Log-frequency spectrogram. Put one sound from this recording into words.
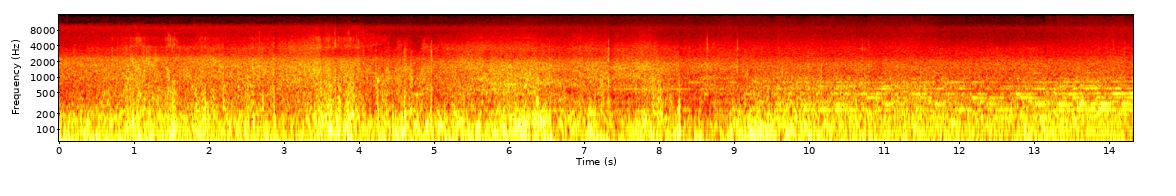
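Water rushes and splashes down an open slide outdoors.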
